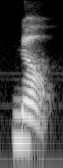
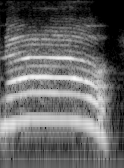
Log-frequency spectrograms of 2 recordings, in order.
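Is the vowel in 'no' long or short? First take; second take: short; long. First: The vowel is short and clipped. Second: The vowel is drawn out long. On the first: "they just say no" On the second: "I would elongate that O for no"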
